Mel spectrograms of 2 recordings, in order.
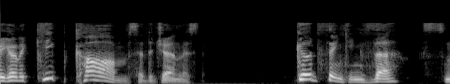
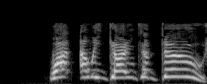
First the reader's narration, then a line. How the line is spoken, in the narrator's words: She yelled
